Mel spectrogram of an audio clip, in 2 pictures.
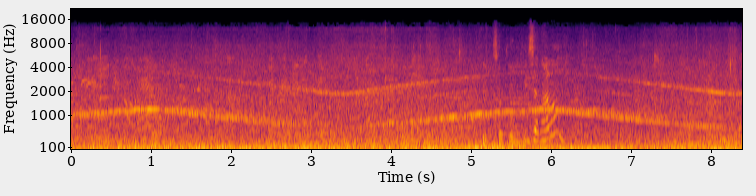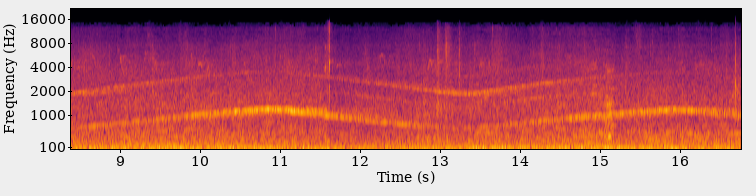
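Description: Emergency-vehicle siren wailing, its pitch rising and falling slowly, about one full sweep every five seconds, over a steady low city-street rumble.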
